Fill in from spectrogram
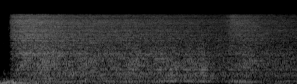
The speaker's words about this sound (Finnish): Sitten heitetään löylyä.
